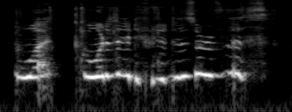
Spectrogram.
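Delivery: crying while talking. Filming a video, the speaker talks while crying. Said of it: "force myself to stop crying".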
